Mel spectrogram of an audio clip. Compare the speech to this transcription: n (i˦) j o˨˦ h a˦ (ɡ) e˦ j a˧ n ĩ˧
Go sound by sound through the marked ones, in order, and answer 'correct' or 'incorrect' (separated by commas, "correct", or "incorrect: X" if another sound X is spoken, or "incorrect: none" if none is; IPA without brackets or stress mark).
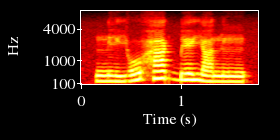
incorrect: i˨, incorrect: ɡ͡b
